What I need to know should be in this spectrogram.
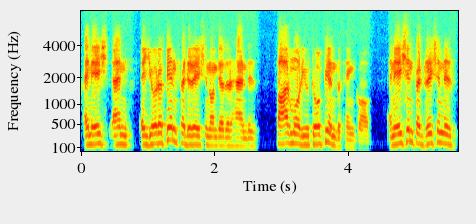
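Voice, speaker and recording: A man's voice: a little high, fast. A teenage boy from India, a student debater in a 1950s broadcast, arguing insistently with some hesitations. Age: teens. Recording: muffled 1950s broadcast recording.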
